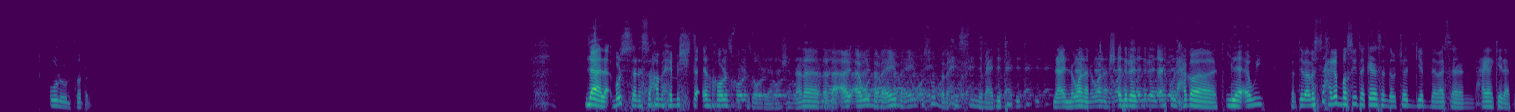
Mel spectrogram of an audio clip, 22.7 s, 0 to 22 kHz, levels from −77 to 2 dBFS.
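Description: From 10.82 s to 17.8 s the speech is followed by a feedback echo between two devices. A second device in the same room plays back what the first microphone sent, and that microphone picks it up again. Its echo canceller only removes its own playback, so this copy gets through. Each word returns roughly a third of a second later, at a fixed interval, peaking about 9 dB below the speech. That fixed delay sets it apart from room reverberation, which smears sound without distinct, evenly spaced repeats.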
